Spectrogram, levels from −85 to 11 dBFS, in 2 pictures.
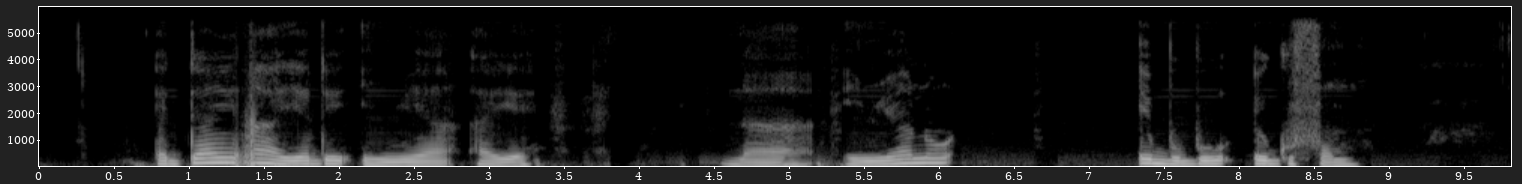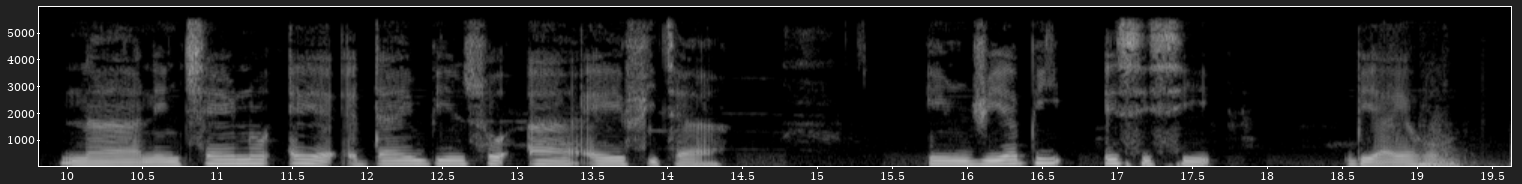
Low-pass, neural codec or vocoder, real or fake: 5.4 kHz; none; real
